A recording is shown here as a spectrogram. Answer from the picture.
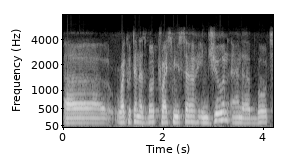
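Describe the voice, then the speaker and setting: A man talks at a fairly slow pace. His pitch sits fairly high. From France. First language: French. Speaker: legal affairs executive. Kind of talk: conference panel presentation. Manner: hesitant.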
